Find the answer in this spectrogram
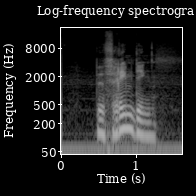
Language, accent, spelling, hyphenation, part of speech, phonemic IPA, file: Dutch, Netherlands, bevreemding, be‧vreem‧ding, noun, /bəˈvreːm.dɪŋ/, Nl-bevreemding.ogg
- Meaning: surprise, astonishment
